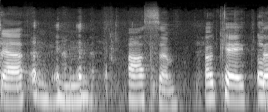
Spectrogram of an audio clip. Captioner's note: chuckling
